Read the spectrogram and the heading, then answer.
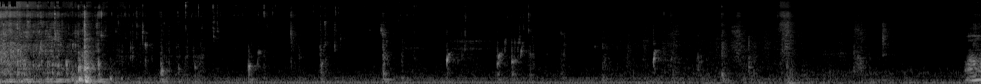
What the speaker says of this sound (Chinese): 用绿豆芽用这个热水给它冲洗一遍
